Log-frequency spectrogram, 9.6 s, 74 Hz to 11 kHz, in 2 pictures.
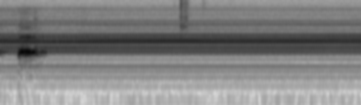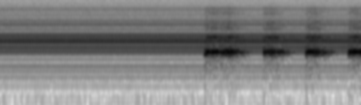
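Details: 1978 Bally Midway Sea Wolf II arcade board under repair, with monitor: steady high-pitched electrical buzz runs unbroken beneath short bursts of game sound, game sound failing; constant buzzing hum.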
